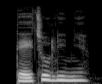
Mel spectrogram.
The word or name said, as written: datolinje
